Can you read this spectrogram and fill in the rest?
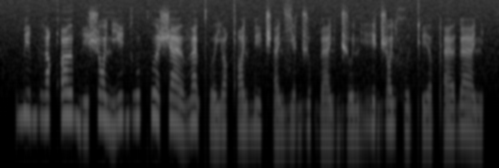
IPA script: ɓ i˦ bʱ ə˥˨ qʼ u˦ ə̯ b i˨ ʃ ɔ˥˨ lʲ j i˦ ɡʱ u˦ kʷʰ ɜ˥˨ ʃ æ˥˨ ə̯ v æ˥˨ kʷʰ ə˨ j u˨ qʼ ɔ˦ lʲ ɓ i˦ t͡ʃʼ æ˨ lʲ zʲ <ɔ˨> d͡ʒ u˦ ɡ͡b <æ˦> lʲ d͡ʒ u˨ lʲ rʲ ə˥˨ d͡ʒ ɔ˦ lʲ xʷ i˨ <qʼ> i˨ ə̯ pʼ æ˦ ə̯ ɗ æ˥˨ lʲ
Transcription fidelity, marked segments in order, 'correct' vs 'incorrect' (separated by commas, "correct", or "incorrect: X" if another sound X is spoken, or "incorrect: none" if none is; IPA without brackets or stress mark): incorrect: ɔ˦, incorrect: æ˨, incorrect: kʼ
